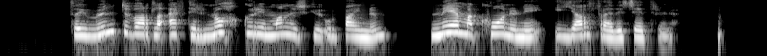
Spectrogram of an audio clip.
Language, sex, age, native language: Icelandic, female, 20-29, Icelandic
